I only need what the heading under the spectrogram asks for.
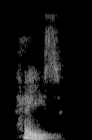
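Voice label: "haze", British English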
